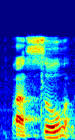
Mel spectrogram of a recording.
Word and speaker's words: pasó: So sobre una tormenta que pasó, accent on the O, por mi país.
